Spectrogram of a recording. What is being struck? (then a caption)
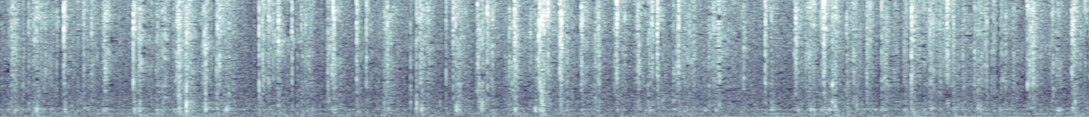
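Plastic laptop keyboard. Fingertips of both hands type fast on the plastic keys of a dark grey laptop keyboard. A dense, steady stream of quick, light clicks runs throughout over a low, constant hum.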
